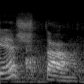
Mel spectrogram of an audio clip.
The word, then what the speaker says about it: esta: aí esta tá e esta gente esta percebam que a sílaba tônica é e está a sílaba tônica é que tá inclusive e acentuada essa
